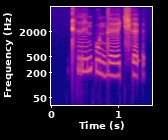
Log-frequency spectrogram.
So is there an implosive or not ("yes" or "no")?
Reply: no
